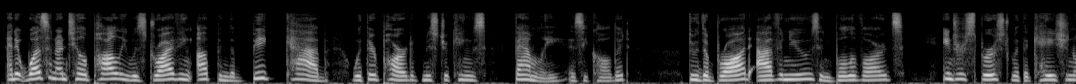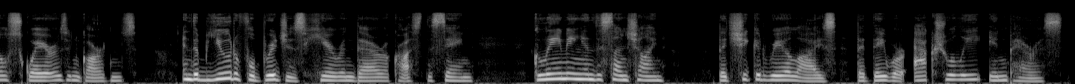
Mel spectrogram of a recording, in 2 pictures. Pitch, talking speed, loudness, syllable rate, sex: 200 Hz, 165 wpm, -20 LUFS, 5.2 syllables/s, female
